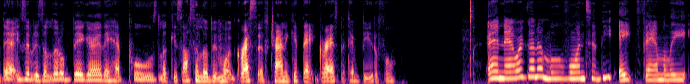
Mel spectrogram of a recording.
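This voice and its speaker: A woman's voice: mid-range voice, gravelly. A woman with a Baltimore accent, chatting casually as she narrates a zoo tour, with frequent ums and laughs. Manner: chatty, laughs often, fillers like um. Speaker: vlogger.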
